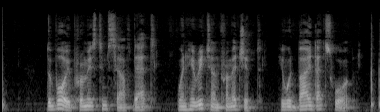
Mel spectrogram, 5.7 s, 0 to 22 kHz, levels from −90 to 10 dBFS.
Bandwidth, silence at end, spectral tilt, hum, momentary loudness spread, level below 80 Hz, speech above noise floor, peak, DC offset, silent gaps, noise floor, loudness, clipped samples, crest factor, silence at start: 14 kHz; 0.1 s; -5.5 dB/octave; none; 16 LU; -60 dBFS; 39 dB; -8 dBFS; under 0.1%; none; -67 dBFS; -28 LUFS; under 0.1%; 20 dB; 0 s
